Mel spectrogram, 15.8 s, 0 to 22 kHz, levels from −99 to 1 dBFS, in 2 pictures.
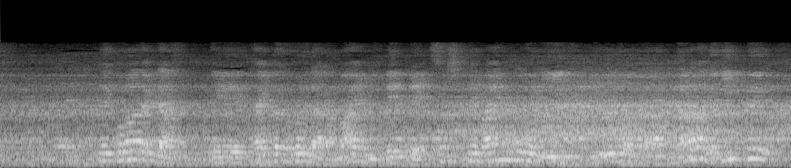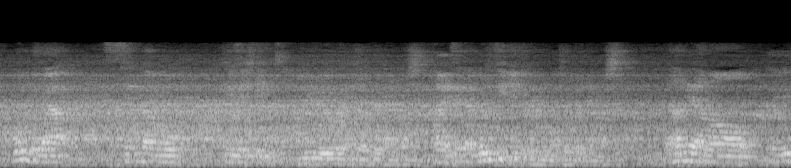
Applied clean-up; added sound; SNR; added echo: none; none; none; reverberation time 0.7 s.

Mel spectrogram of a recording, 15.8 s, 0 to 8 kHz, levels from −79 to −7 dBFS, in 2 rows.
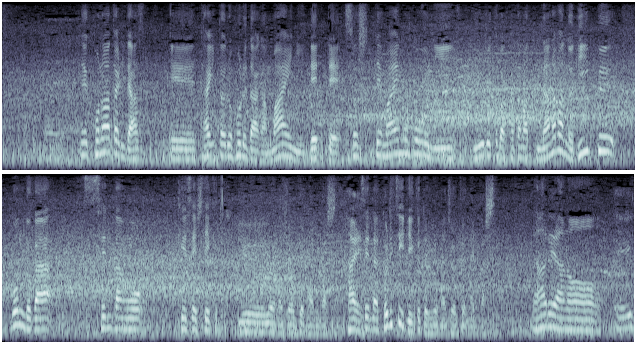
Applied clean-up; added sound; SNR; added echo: none; none; none; none.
